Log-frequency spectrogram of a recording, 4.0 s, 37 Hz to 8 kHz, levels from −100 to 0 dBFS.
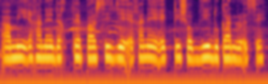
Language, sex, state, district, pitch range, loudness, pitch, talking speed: Bengali, female, Assam, Hailakandi, 195-205 Hz, -13 LUFS, 200 Hz, 150 wpm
